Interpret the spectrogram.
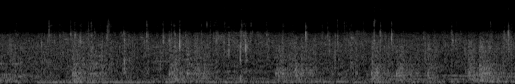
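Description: Heavy rain falling, a dense patter of drops hitting leaves and the ground.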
